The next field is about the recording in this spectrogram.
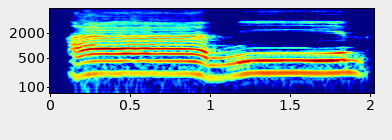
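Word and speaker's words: آمين: ya karena itu doa amin amin itu mad badal dua panjangnya amin itu panjangnya segitu jangan amin ya nanti takutnya berubah arti pendek semua Amin Amin a-nya pendek minnya panjang Amin Itu Amanah terpercaya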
